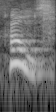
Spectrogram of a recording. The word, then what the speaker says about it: Holmes: Oder Holmes. – Holmes, genau.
